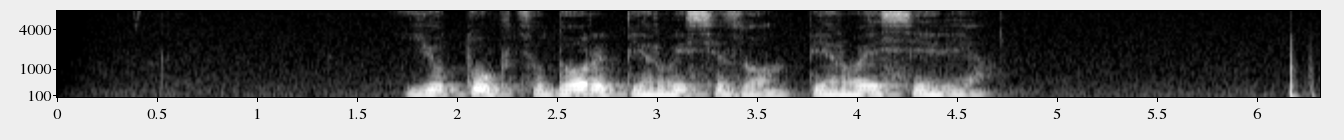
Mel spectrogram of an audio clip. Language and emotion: Russian, neutral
